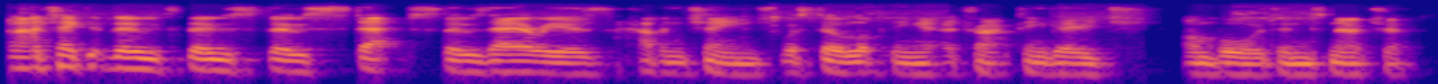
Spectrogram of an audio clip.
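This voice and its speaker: A man's voice: on the low side, fairly even intonation, unhurried, few pauses, fairly bright tone. A man in a casual business conversation, heard through dull, lo-fi sound.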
